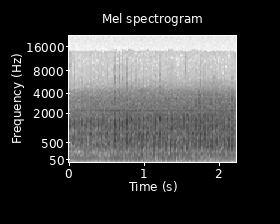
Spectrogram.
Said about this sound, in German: Hinter dem Gebäude hören wir das Röhren von Hubschrauberrotoren. Dann wird die Maschine sichtbar, dreht ab Richtung Tiergarten.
